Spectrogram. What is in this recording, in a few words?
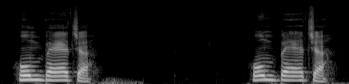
"hompicv", Muscogee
